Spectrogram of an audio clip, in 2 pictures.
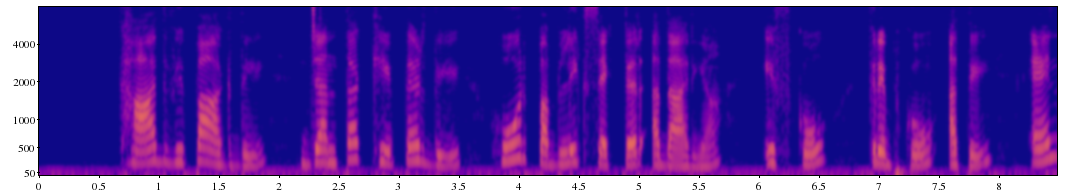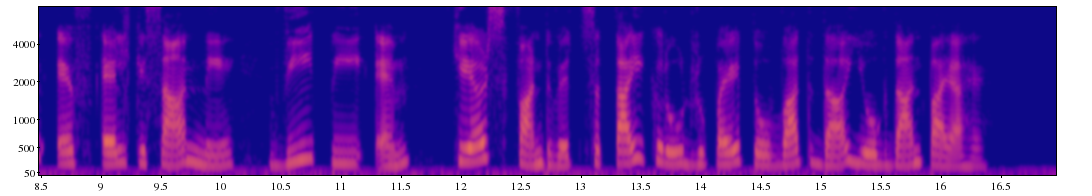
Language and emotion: Punjabi, neutral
